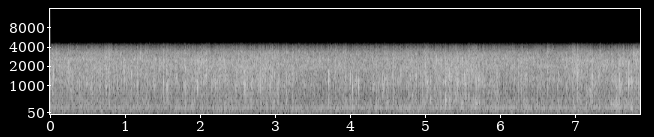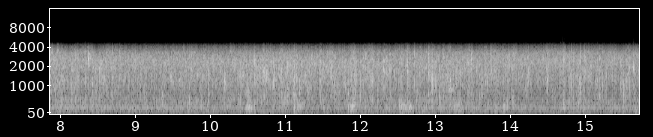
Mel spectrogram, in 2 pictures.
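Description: Rain falling onto a flooded street, a steady dense patter of drops splashing into standing floodwater, with a faint steady hum underneath.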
